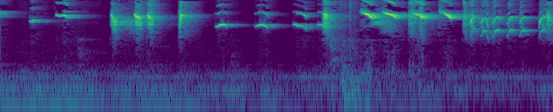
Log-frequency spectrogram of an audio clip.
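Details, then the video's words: Lively song of an orange-headed thrush (kemade): sparse high chirps build into dense, rapid whistled trills and rolling phrases, with a low background hum. "burung kemade gacor dorr"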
